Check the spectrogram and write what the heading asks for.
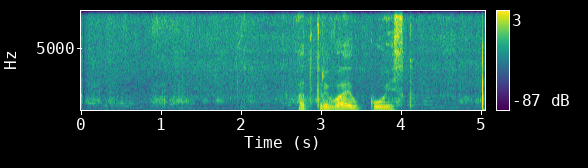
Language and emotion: Russian, neutral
